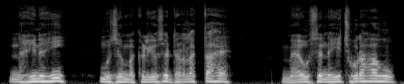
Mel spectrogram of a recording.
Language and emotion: Urdu, fearful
